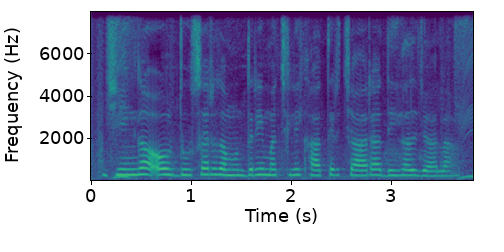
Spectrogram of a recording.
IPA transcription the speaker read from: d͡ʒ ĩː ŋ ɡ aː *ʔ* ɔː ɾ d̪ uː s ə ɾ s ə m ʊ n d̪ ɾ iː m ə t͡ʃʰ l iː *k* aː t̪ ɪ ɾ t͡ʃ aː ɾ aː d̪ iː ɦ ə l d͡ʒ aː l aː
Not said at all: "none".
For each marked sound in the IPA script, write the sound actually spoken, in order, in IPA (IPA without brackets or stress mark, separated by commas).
ʔ, kʰ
